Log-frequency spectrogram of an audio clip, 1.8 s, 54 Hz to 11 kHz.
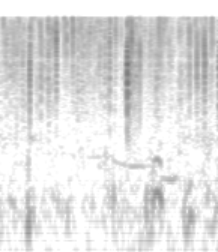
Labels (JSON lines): {"label": "biophony, cascading saw", "recorder": "SoundTrap 600 or HydroMoth"}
